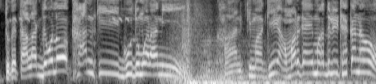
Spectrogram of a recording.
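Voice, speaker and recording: High, rapid-fire hot-headed cartoon husband played by a man. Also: lively intonation, over loud music. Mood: furious shrieking. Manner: foul-mouthed scolding and wailing. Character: crude, hot-tempered village husband, whiny when wronged. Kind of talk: comic cartoon voice acting. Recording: noisy track with clicks.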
